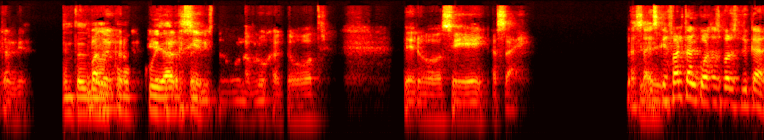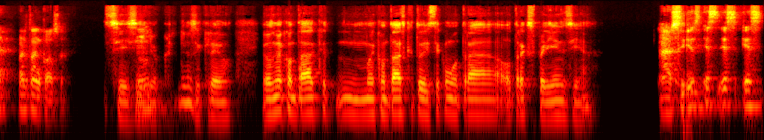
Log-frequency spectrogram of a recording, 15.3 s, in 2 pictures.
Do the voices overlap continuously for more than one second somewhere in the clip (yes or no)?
yes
